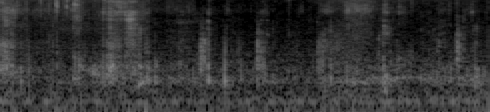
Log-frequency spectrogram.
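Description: Biting into and chewing a mouthful of naan bread topped with paneer tikka masala: irregular soft chewing with many small mouth clicks.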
